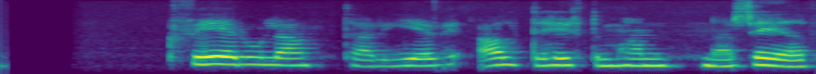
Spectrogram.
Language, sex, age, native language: Icelandic, female, 11, Icelandic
